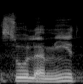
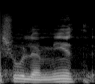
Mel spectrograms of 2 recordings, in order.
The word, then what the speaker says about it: شولاميت: حرف السين وحرف الشين في اللغة العبرية يتبادلة، يعني ممكن نقول يشوع هو يسوع، وموشى هو موسى. فشولاميت ممكن تتنطق سولاميت، معناها المؤنث بتاع سليمان.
